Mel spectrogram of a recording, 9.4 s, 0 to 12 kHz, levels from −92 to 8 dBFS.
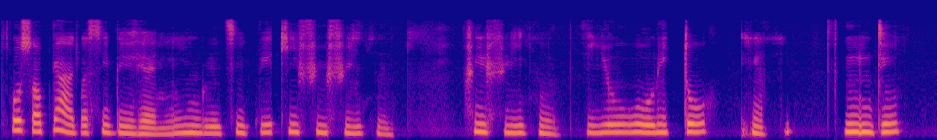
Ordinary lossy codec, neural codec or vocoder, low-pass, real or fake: none; codec, 16 kHz, 1 kbps, FunCodec, trained on Chinese and English, 50 frames a second; 7.2 kHz; fake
